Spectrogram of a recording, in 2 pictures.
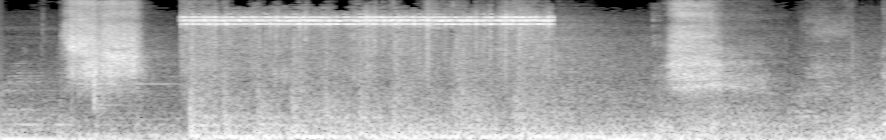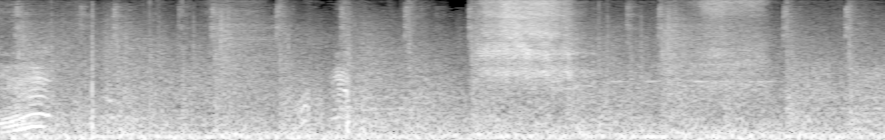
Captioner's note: chains rattling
